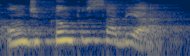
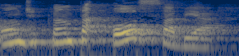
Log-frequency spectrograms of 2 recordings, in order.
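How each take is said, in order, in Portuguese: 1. O 'o' se funde com 'ta' em uma só sílaba. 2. O 'o' é falado como uma sílaba própria. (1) "ele cria uma fusão entre o tá e o O" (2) "eu não falo onde canta o sabiá"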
